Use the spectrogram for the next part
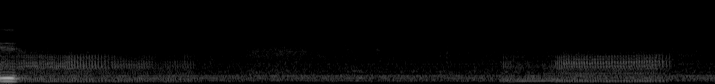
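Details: Deaf female pet dog sleeping indoors in a bed, snoring: soft rasping breaths that swell roughly every two and a half seconds over a steady low hum in a quiet room.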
